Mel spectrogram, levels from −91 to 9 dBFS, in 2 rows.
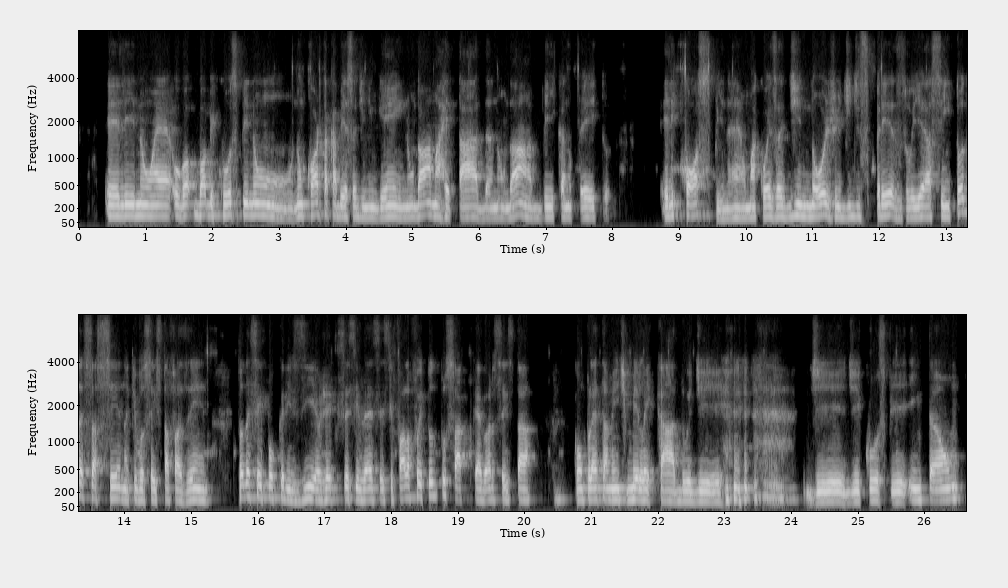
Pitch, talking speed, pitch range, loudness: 120 Hz, 160 wpm, 110-125 Hz, -19 LUFS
